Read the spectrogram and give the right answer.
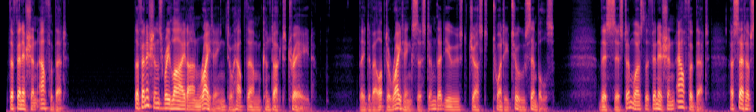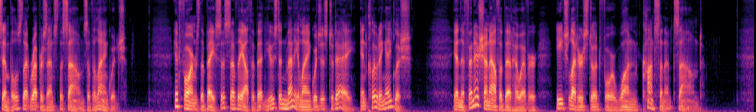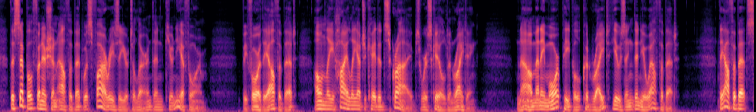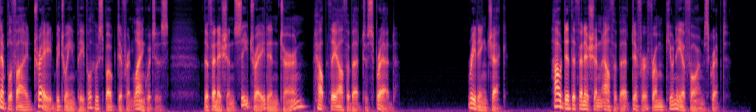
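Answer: It used just 22 symbols standing for sounds, so it was far simpler and easier to learn than cuneiform.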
